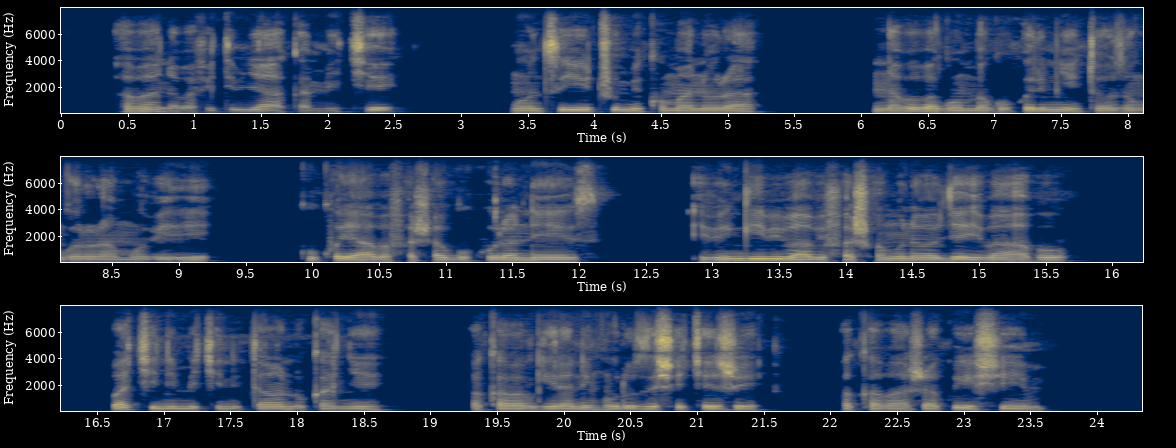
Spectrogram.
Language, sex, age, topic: Kinyarwanda, male, 18-24, health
